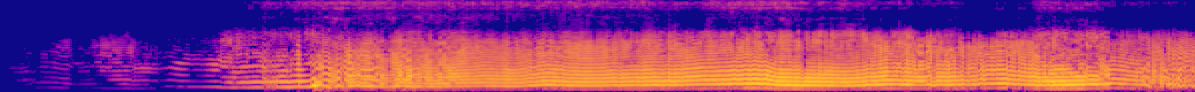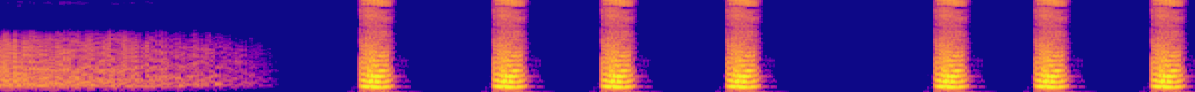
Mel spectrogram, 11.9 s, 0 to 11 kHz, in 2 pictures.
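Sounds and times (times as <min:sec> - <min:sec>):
wavering buzzing drone: 0:00.0 - 0:02.0.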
